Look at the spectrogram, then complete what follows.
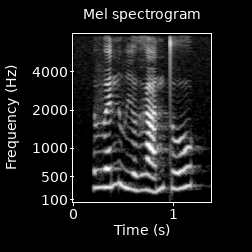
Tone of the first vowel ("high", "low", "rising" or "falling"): rising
